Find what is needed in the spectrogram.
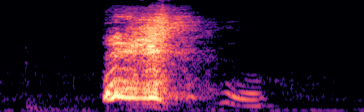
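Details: A week of naturally occurring sneezes self-recorded by a person describing their sneeze as rather aggressive: a single sharp sneeze with a brief intake before it and a short trailing sound after, against faint room noise; sneezing.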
